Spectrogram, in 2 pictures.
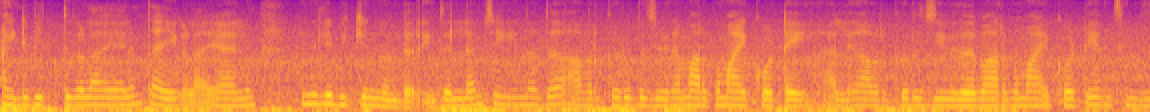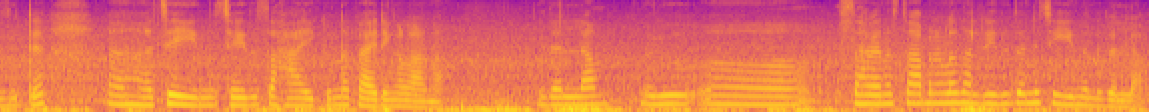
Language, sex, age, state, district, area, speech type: Malayalam, female, 18-30, Kerala, Palakkad, urban, spontaneous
